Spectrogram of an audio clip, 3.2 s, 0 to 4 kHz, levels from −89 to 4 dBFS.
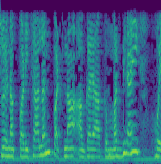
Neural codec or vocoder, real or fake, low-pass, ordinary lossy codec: none; real; 3.6 kHz; none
